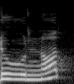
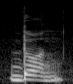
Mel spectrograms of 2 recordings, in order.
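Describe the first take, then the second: First: Two separate full words are said. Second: One short contracted word is said. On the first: "Ini dua kata do, ada spasi atau jarak, terus not" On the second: "Kalau versi singkatnya, dibacanya don't"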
